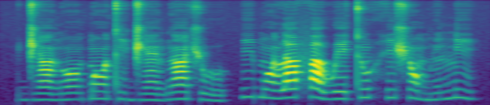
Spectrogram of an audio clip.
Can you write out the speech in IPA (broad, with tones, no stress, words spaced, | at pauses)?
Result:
d͡ʒã˨ɡɔ̃˨ k͡pɔ̃˧ti˨d͡ʒɛ̃˨ ɡã˧ʃu˨ | i˦bɔ̃˧la˦fa˦˨ we˧tũ˦ hi˦ʃɔ̃˦˨bĩ˨˦ ni˦˨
